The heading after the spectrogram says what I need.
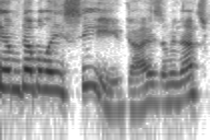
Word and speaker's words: MAAC: too many people were pronouncing the conference as you know MAC and then they always say the other MAC it's the MAAC you guys I mean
